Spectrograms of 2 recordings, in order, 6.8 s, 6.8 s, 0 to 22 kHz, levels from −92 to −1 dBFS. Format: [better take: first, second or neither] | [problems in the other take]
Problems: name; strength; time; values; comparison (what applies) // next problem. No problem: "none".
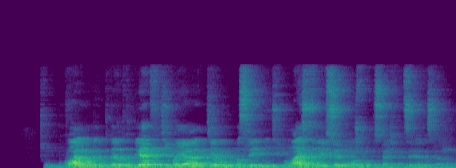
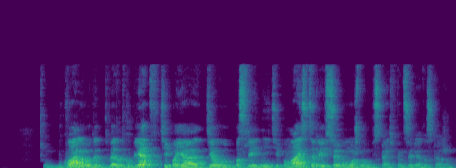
second | room echo; strong; dies away in 1.4 s; slight in the second // off-mic speech; far; far in the second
